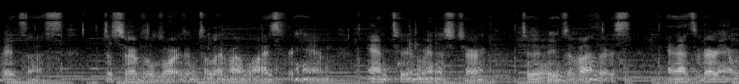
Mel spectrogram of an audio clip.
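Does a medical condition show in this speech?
Yes: spinal muscular atrophy; congenital, progressive muscle weakness, bedbound since early 20s, no hand movement, older brother Bernie also affected; tracheostomy and permanent stomach feeding tube for about 10 years, liquid diet, trach suctioning when congested; relies on voice for everything, uses voice recognition computer system.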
